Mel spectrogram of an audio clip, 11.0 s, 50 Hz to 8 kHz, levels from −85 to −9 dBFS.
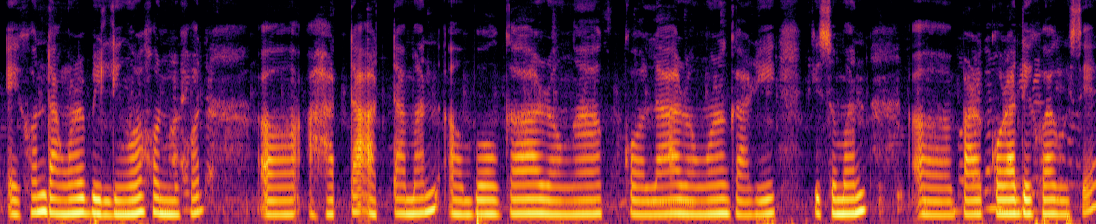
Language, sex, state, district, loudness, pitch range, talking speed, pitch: Assamese, female, Assam, Kamrup Metropolitan, -16 LUFS, 180-190 Hz, 110 wpm, 185 Hz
